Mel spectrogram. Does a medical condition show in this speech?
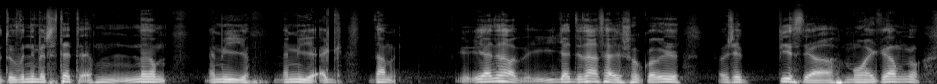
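Yes: cerebral palsy; affects movement and walking, muscle surgery.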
